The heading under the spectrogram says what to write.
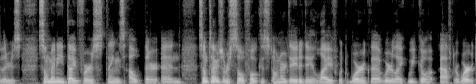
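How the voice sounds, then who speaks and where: A young man with a deep voice talking earnestly and reassuringly in a rambling vlog monologue. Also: gravelly. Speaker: vlogger. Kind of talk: casual monologue to camera.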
